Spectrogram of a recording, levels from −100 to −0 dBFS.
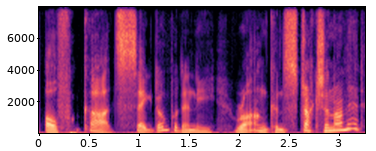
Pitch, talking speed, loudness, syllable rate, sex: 160 Hz, 200 wpm, -19 LUFS, 4.9 syllables/s, male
